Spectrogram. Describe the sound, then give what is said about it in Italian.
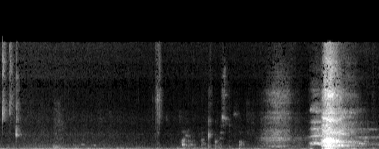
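A sharp sniff near the end, preceded by a softer inhale, as someone breathes in the scent of Marc Jacobs Perfect perfume against a quiet background with faint handling noises. “adesso sono curioso, aspettate a te per sentirlo.”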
